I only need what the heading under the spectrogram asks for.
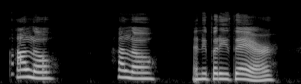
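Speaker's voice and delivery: tiny, timid, very small high voice. Retelling how she crept up to the fence and called out, very small voice. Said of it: "in a very small voice goes".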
